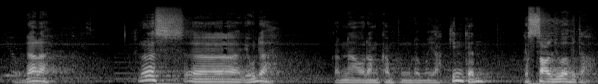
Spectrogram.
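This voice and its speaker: A middle-aged man recounts his story as an interview guest, stopping and restarting with plenty of fillers. His pitch swings widely as he talks. The voice rings in a reverberant room, with faint music underneath. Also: lively intonation. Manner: halting, with many fillers and restarts.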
